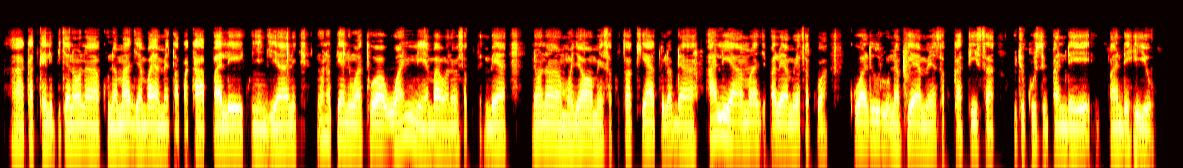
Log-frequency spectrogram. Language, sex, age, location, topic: Swahili, male, 18-24, Nakuru, health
